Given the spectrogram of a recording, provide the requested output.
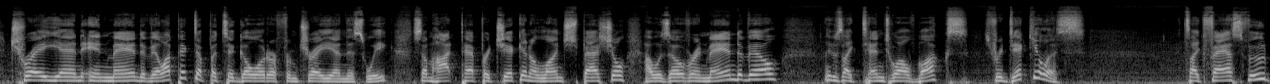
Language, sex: English, male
